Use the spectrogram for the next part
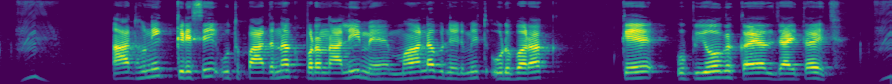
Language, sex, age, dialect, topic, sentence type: Maithili, male, 25-30, Southern/Standard, agriculture, statement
